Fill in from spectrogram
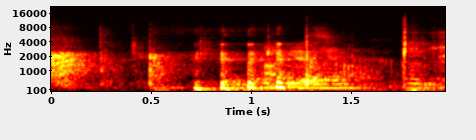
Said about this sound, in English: I'll clap for myself.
